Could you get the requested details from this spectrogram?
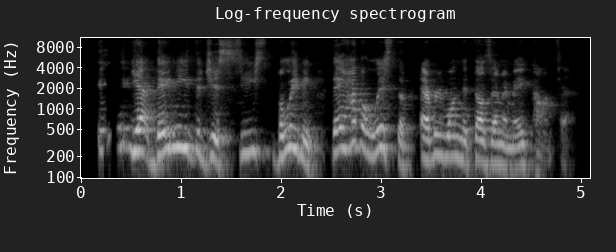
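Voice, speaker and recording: A man speaks at a fairly quick pace in a high pitch. His pitch swings very widely. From Philadelphia, US. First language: Greek. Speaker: sports betting analyst. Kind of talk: podcast interview.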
